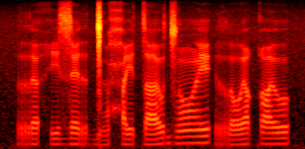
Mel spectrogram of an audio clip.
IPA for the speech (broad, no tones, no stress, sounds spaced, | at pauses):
r ɐ h i z ɛ r ɡ͡ǀ ɐ̃ ħ e t a o̯ d͡z ɔ̃ e̯ | r ɔ e̯ q ɐ o̯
